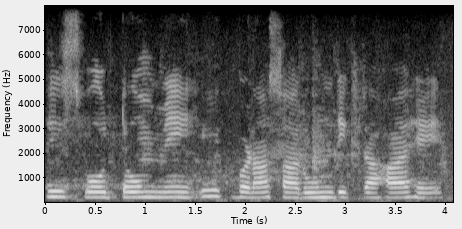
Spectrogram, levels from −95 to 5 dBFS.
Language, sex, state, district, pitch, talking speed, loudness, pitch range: Hindi, female, Uttar Pradesh, Lucknow, 210 Hz, 145 wpm, -15 LUFS, 200-215 Hz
